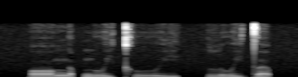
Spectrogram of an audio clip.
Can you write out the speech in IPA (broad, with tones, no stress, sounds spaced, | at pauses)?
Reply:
ɔː˨˧ ŋ ɐ˨˥ p̚ n̪ uː˨˥ j kʰ uː˨˥ j | l uː˨˥ j t̪ ɐ˨ p̚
